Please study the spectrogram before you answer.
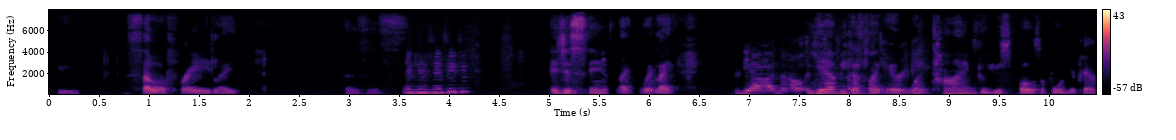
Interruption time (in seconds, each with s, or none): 7.6 s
